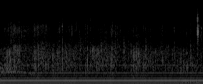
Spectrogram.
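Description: Faint applause from a congregation, over a steady electrical hum from the sound system.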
